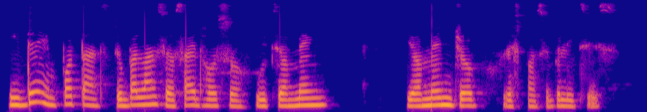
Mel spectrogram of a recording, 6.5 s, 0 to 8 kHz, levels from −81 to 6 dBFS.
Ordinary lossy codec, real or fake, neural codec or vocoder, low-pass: none; real; none; 7.2 kHz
